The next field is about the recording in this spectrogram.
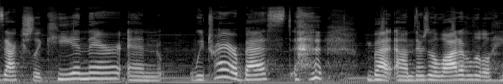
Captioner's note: chuckles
